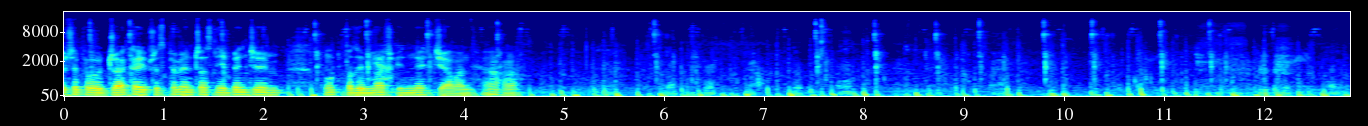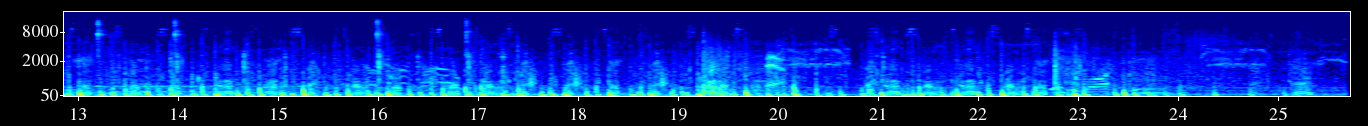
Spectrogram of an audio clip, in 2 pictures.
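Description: A horse's hooves thud steadily as it gallops.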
